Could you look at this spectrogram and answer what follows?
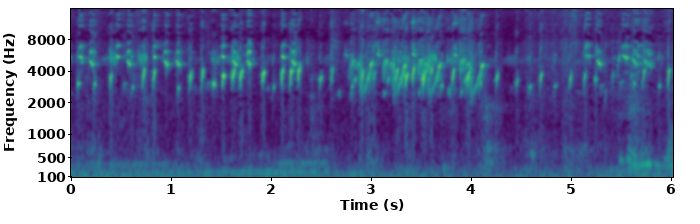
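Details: Chorus of European goldfinch twitters meant to rouse males out of silence, described as mating and readiness calls; dense rapid high chirping throughout, swelling into a thicker burst midway, with faint low tones underneath.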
